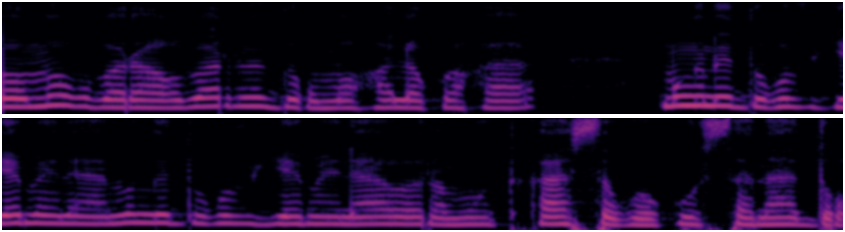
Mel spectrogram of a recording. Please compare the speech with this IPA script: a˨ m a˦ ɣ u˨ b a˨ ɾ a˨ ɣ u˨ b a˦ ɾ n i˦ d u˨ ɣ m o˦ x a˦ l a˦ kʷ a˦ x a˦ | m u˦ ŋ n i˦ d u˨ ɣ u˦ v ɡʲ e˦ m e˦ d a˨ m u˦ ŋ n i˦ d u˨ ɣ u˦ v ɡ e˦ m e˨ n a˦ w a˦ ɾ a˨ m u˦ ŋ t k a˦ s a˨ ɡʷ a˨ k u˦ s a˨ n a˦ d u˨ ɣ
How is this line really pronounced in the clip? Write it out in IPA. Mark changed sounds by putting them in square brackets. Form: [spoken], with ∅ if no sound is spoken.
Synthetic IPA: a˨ m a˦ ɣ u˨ b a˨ ɾ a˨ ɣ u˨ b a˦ ɾ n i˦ d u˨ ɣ m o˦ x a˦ l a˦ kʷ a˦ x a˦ | m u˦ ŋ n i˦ d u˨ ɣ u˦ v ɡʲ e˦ m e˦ [n] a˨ m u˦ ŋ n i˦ d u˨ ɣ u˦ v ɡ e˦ m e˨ n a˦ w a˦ ɾ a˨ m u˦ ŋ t k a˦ s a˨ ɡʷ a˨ k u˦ s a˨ n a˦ d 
